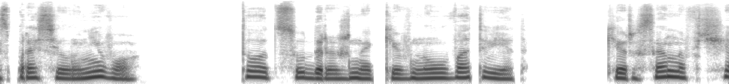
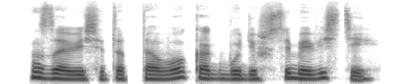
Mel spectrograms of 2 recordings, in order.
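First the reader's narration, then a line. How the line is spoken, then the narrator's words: Wry snort. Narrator (Russian): хмыкнул Александр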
